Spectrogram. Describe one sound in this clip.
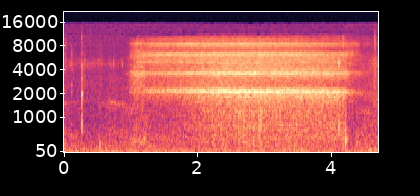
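A man draws steadily on a pipe with a soft airy hiss.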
